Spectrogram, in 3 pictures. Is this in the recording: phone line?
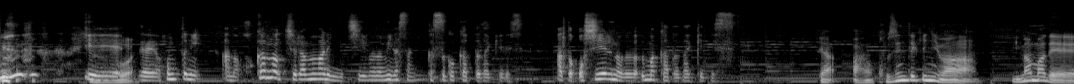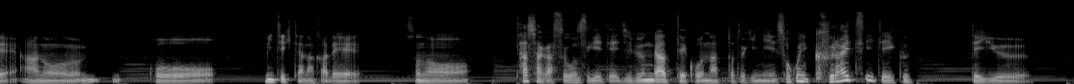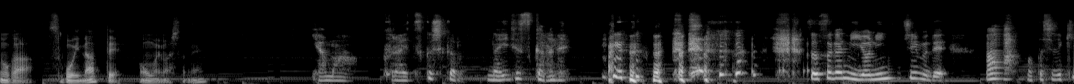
no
